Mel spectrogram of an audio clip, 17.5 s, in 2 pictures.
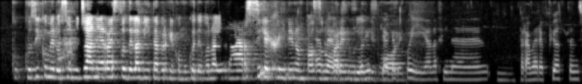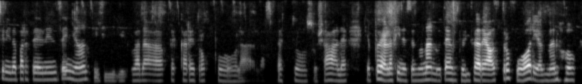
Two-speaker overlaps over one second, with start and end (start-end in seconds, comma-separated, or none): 4.7-6.0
